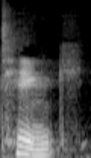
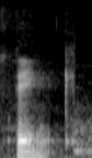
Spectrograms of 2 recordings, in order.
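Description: First: The word starts with a T sound. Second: The word starts with a TH sound. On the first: The speaker calls it wrong. "more like a D or a T sound" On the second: The speaker calls it right. "pay attention to the th sound"

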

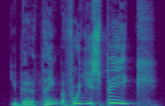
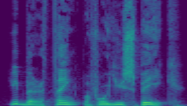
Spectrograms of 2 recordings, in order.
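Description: First: It is said as gentle, caring advice. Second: It is said as a stern, threatening warning. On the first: Don't blurt out everything that comes to mind. "My mom would always say" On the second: Saying the wrong thing will have consequences. "he had it in a very different tone"

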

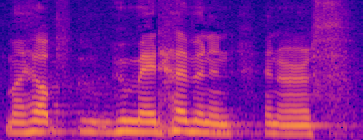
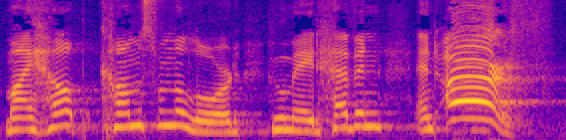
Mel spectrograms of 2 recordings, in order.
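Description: First: It is said flatly, without exclamatory energy. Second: It is said with strong, exclamatory energy. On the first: The speaker is not convinced of the statement. The speaker calls it wrong. "we read scripture in the wrong voice" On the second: The speaker is sure help comes from the Lord. The speaker calls it right. "There's an exclamation point there"

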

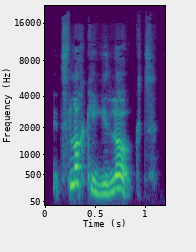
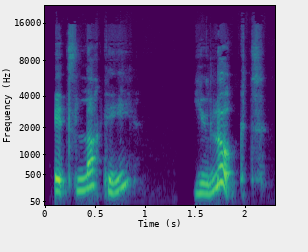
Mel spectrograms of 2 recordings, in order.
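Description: First: The sentence is spoken at natural speed. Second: The sentence is spoken slowly. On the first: "Once at a more natural pace" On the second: "I'll read the sentence once slowly for you to grasp the words"

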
